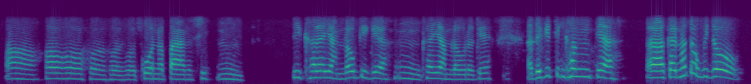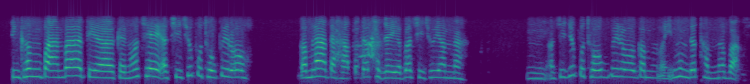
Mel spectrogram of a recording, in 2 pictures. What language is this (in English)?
Manipuri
